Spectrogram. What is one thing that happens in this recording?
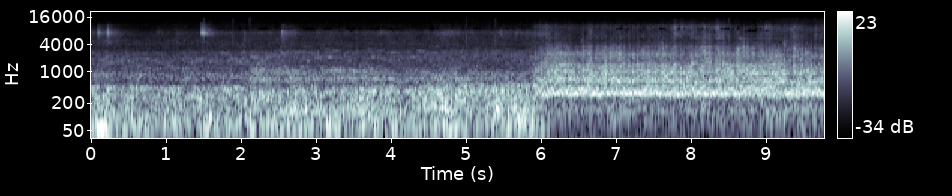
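A subway train rumbles and roars steadily through a tunnel.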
